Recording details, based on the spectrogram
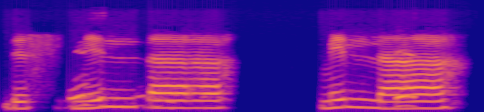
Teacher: मीम के नीचे जेर है तो अल्लाह का नाम जो है मोटा नहीं पढ़ेंगे, बारीक पढ़ेंगे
